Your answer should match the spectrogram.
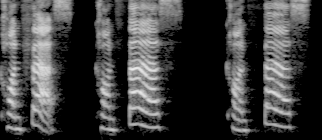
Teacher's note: The second syllable lasts the longest. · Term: accent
